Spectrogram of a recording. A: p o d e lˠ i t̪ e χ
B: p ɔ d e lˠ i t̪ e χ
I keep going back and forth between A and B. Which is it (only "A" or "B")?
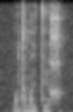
B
